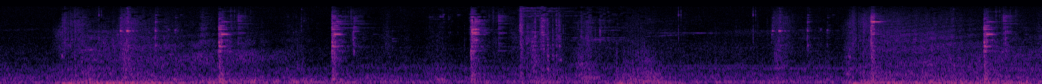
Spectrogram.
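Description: A pickaxe strikes hard surfaces in quick knocks.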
